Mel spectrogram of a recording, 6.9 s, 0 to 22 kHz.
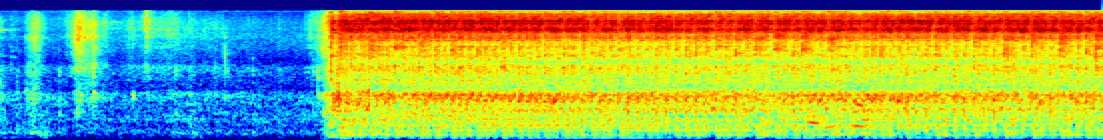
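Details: Homemade 1987 single-cylinder two-stroke opposed-piston model engine, 25 mm bore, 29 mm stroke, water-cooled, variable compression, warm restart outdoors: quiet about two seconds, then catches into a loud, even, high buzzing run with no misses; healthy.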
